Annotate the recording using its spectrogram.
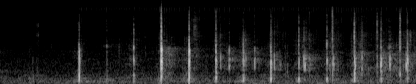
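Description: A few people clapping, starting about a second in: separate sharp handclaps, irregular at first and coming thicker toward the end.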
